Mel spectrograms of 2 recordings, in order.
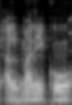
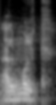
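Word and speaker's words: المالك: Tadi antum baca Allahu maka di sini almaliku, alalimu dan seterusnya. Nah, nah ini bacanya almalik ya. Almalik ya, bukan almulk. Kalau almulk itu artinya kekuasaan ya.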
